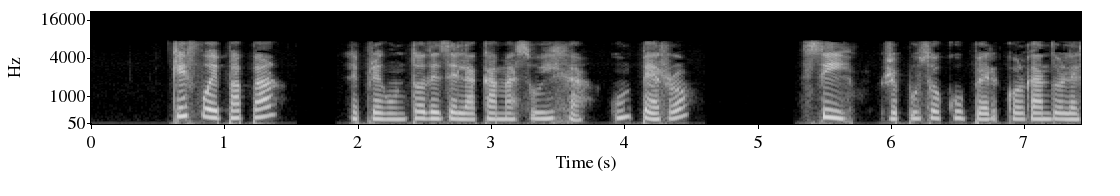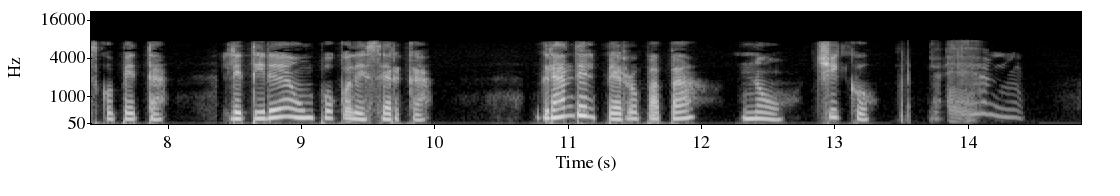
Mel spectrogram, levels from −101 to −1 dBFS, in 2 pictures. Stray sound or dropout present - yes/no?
yes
